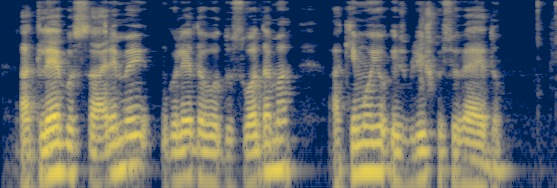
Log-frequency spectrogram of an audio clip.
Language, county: Lithuanian, Telšiai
